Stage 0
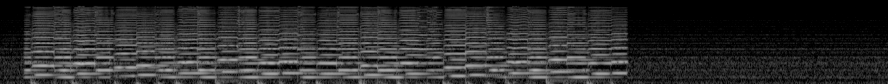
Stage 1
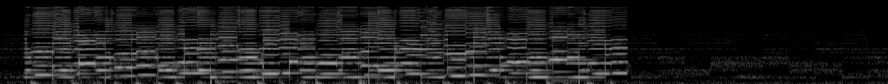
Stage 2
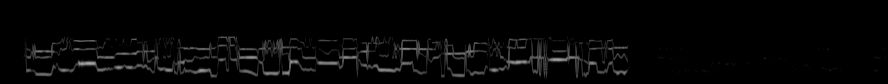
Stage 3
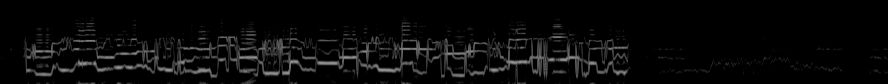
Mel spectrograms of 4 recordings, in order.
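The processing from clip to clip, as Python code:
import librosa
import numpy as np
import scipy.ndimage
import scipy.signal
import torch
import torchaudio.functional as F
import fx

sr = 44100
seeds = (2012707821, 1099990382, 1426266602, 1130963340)

y1 = fx.phaser_held(x, sr, hz=3.8, low_hz=210.0, high_hz=2400.0)
y1 = y1 * librosa.db_to_amplitude(-3.0)
y2 = fx.sine_speech(y1, sr)
y2 = y2 * librosa.db_to_amplitude(-6.5)
y3 = fx.fold_sine(y2, sr, drive_db=11, ceiling_db=-22.0)
y3 = y3 * librosa.db_to_amplitude(-8.5)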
